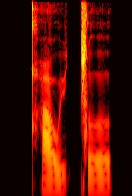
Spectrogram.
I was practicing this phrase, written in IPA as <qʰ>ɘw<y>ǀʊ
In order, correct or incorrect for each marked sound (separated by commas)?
correct, correct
